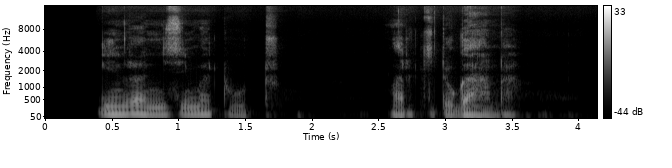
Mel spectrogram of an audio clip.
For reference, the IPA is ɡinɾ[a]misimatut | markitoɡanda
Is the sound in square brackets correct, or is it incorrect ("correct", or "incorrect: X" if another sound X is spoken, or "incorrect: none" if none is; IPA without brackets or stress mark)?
correct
